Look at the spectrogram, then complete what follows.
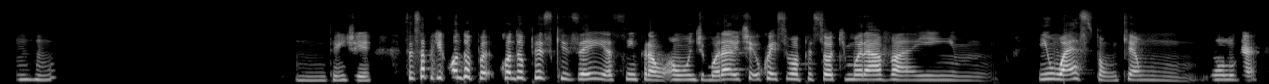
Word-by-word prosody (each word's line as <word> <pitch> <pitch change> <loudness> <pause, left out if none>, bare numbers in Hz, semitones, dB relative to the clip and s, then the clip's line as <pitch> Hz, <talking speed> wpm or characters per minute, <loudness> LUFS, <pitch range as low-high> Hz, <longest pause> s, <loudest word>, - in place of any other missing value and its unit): Uhum. 225 +3 -11 2.4
Hum, 185 -1 -15
entendi. 190 -1 -5 0.3
Você 280 - -3
sabe 365 0 +1
que 305 - +3
quando 335 +2 +3
eu 345 - +3
pe 280 -2 0
quando 295 0 +2
eu 300 - +3
pesquisei, 255 -4 0
assim, 230 +2 -3
pra 215 -2 +4
onde 220 +3 -2
morar, 210 +3 +4
eu 235 - -2
ti - - -2
eu 230 - -4
conheci 255 -1 -2
uma 240 -1 +2
pessoa 235 -1 +1
que 230 0 -13
morava 220 -2 +3
em 205 0 -10 0.8
em 240 +1 -2
Weston, 230 -5 +1
que - - -4
é - - +2
um 190 -6 -17 0.2
um 220 - -3
lugar 220 -1 -1
225 Hz, 150 wpm, -20 LUFS, 205-245 Hz, 2.4 s, pra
